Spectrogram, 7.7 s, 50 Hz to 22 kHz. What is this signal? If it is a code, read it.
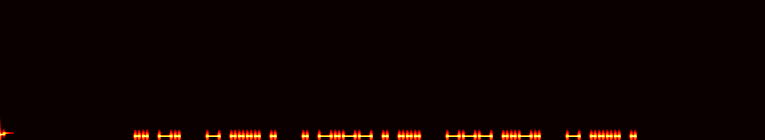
Morse code, heard as a keyed tone, about 30 wpm, 700 Hz. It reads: IN THE EYES OF THE
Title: Sets of 5 Words 30wpm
